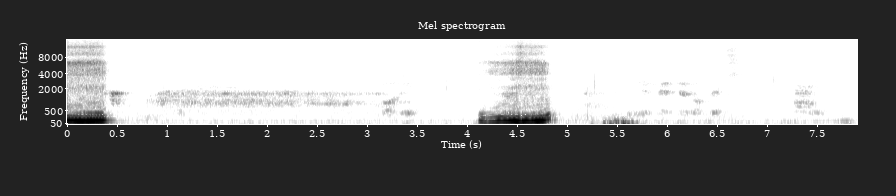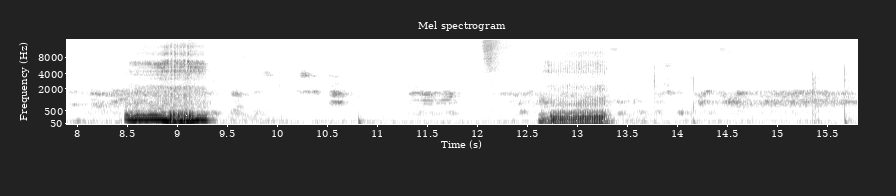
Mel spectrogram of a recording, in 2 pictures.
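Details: French Bulldog snoring in long, rasping, throaty bursts about every four seconds, each snore under a second, with a faint steady electronic whine filling the pauses indoors.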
